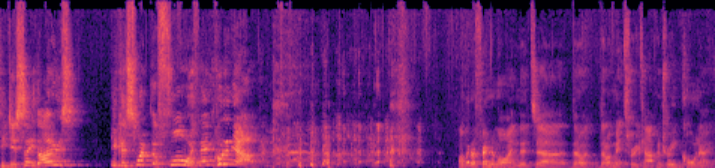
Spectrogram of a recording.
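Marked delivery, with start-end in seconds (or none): 0.0-3.5 high, squeaky mock voice while laughing. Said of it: "he goes".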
